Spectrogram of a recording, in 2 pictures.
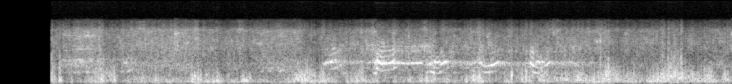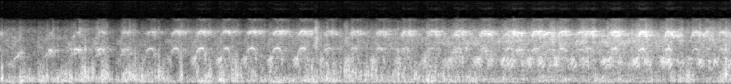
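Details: Sea lions barking at the old Fisherman's Wharf in Monterey, California: a dense chorus of hoarse, honking barks that overlap continuously, over a constant low rumble of harbour noise and wind.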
